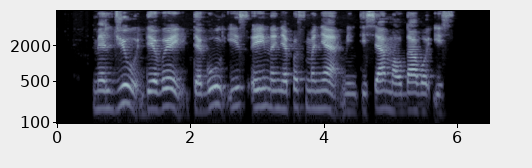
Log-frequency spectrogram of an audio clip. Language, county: Lithuanian, Vilnius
